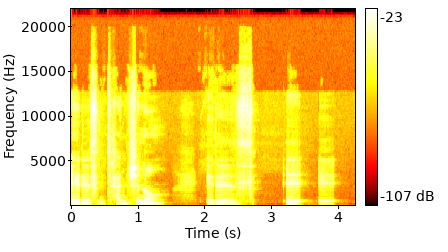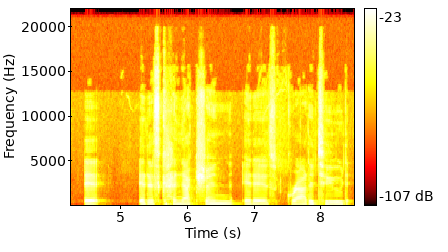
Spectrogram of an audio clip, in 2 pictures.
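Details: Person who stutters, speaking at a live event; stuttering, described as a neurological disability causing prolongations, repetitions and blocks.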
